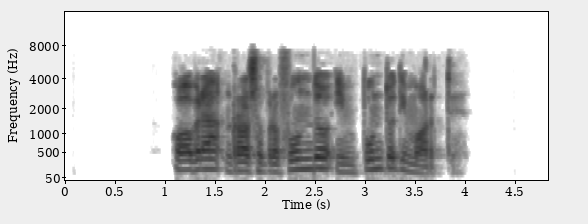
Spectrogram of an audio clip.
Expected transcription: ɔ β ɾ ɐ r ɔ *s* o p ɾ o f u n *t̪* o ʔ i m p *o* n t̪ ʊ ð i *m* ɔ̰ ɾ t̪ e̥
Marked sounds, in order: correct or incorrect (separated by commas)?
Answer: correct, incorrect, incorrect, correct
